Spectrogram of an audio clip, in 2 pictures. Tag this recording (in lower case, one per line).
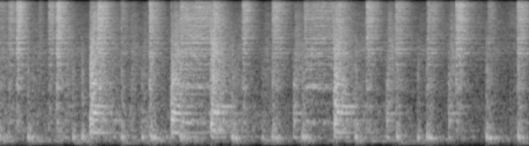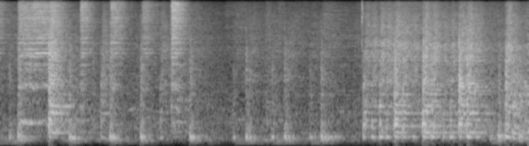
hi-hat
music
musical instrument
drum kit
cymbal
drum
snare drum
